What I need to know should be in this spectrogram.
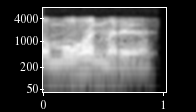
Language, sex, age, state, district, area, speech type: Goan Konkani, male, 18-30, Goa, Tiswadi, rural, conversation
